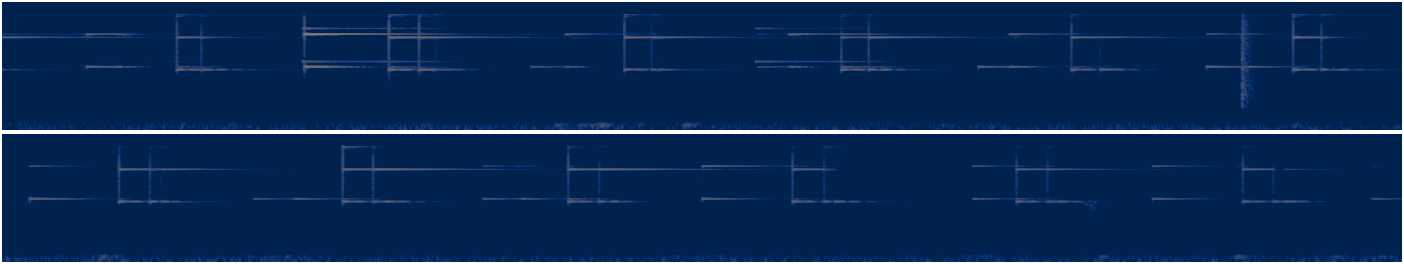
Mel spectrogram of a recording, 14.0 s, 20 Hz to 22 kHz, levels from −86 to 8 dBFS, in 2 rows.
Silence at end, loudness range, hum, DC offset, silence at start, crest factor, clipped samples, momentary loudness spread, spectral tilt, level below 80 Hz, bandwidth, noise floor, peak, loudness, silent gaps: 0 s; 11 LU; none; under 0.1%; 0 s; 26 dB; under 0.1%; 18 LU; 2.5 dB/octave; -84 dBFS; 16 kHz; -79 dBFS; -26 dBFS; -48 LUFS; none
